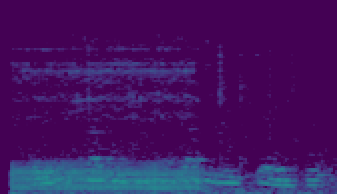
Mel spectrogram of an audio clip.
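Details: Sleeping French Bulldog snoring: a single drawn-out, buzzing, throaty breath sound.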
